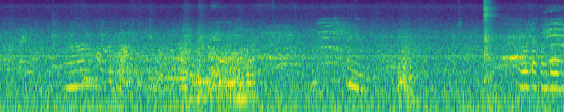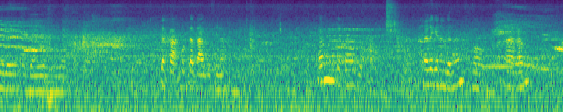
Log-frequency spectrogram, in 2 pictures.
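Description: Two young women talk casually close by.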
